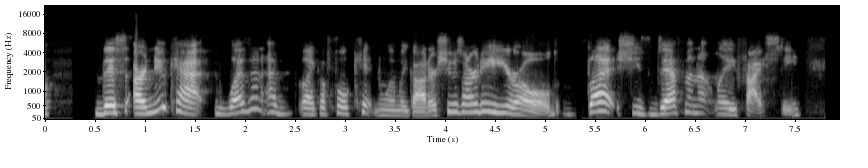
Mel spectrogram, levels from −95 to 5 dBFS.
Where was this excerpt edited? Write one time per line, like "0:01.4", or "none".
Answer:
none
